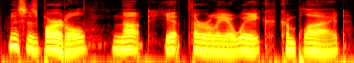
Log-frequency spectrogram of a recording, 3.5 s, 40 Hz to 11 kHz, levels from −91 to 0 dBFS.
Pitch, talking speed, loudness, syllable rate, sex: 130 Hz, 120 wpm, -18 LUFS, 4.6 syllables/s, male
